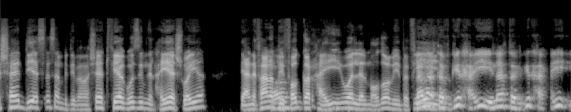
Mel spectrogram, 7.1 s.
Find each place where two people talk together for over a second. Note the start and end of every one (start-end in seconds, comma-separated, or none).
none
